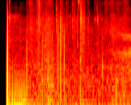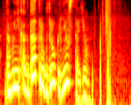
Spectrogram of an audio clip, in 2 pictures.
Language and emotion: Russian, positive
